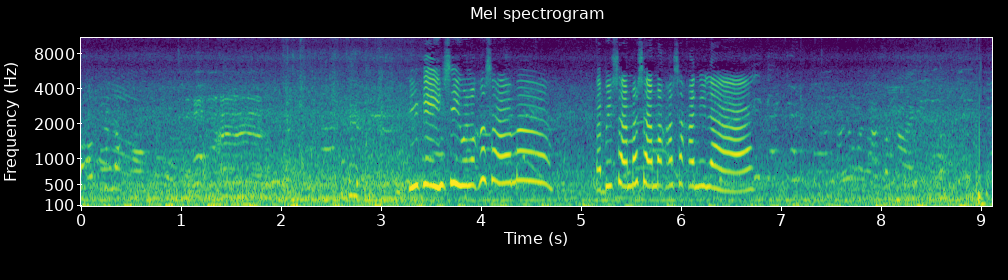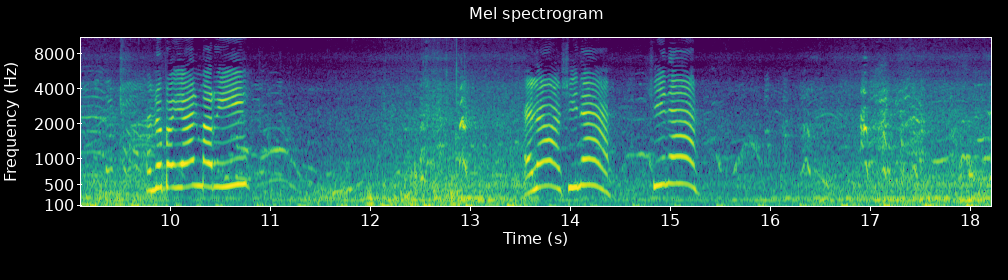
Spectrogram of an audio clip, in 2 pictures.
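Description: Water splashes and laps steadily.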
